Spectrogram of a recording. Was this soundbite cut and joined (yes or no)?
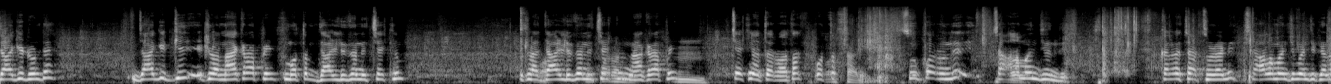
yes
